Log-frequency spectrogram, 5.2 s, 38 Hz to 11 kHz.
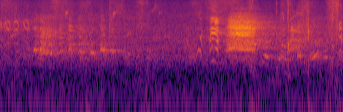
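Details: About 30–40 parrots feeding on fruit in a palm tree one morning in Rondônia, Brazil, give harsh, grating screeches in short overlapping bursts, loudest near the end, with faint human voices in the background.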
